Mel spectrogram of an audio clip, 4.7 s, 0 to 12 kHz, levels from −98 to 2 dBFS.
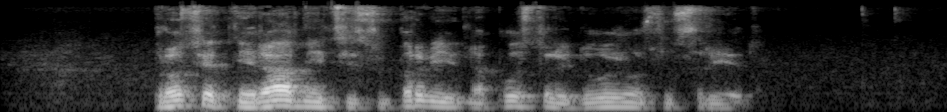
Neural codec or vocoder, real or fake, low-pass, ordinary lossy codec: none; real; 9.9 kHz; Opus, 32 kbps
